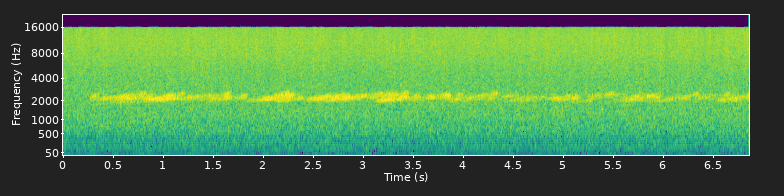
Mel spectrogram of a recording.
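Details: Forest river frogs in a dense, unbroken chorus of high, grating trills that swell and fade in loudness, nearly continuous across the whole stretch, above a soft wash of running water.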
